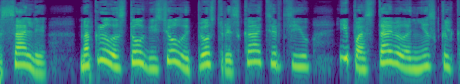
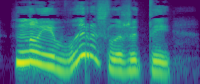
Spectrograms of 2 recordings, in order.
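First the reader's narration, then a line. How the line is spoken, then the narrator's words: Exclamation. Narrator (Russian): воскликнула она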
